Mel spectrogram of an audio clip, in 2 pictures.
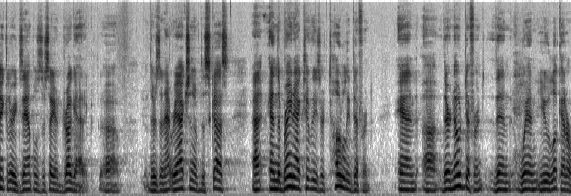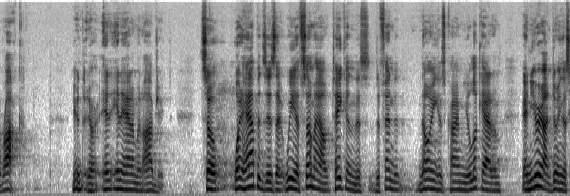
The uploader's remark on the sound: Recorded 22 October, 2009 at the Playfair Library Hall, the University of Edinburgh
